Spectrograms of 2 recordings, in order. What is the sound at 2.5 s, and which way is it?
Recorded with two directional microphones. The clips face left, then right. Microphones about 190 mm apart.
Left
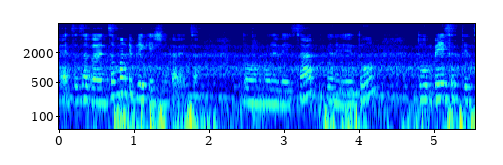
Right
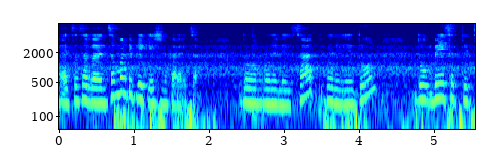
Speech, 45° right (ahead or behind).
